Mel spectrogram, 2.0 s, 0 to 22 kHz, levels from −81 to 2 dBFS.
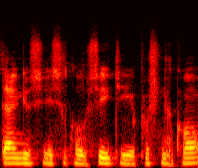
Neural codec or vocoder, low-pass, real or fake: codec, 32 kHz, 1.9 kbps, SNAC; 14.4 kHz; fake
